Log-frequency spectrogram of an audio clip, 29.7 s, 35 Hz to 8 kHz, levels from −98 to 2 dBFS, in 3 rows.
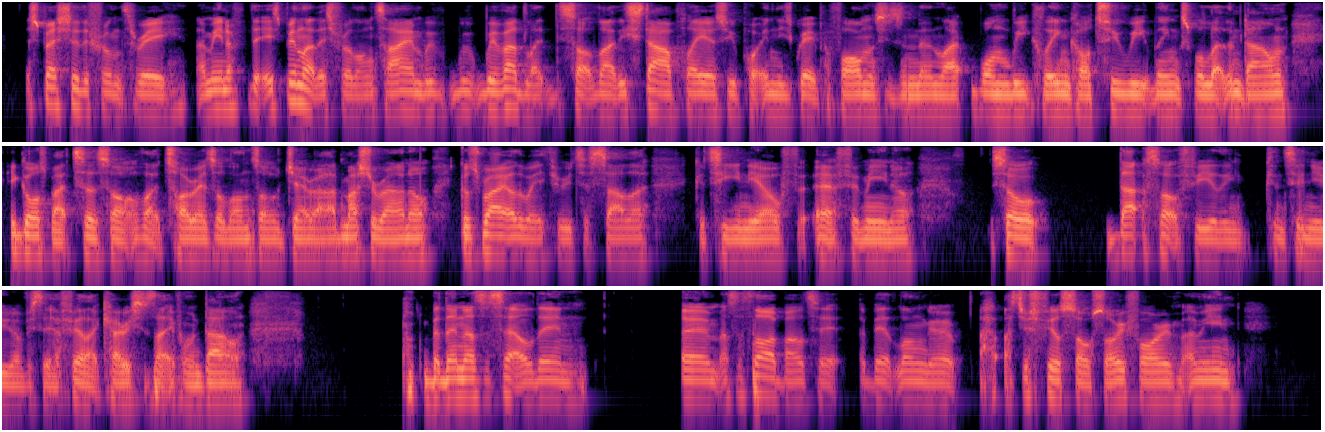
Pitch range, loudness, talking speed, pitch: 110-120 Hz, -24 LUFS, 215 wpm, 115 Hz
